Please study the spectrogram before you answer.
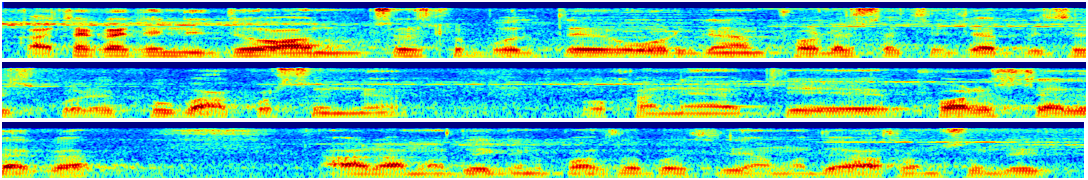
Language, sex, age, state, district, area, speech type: Bengali, male, 30-45, West Bengal, Purba Bardhaman, rural, spontaneous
